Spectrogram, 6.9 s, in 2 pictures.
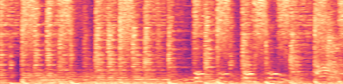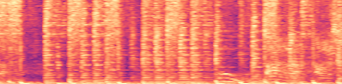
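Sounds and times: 
80s style beat at 123 bpm: 0.2s - 6.7s.

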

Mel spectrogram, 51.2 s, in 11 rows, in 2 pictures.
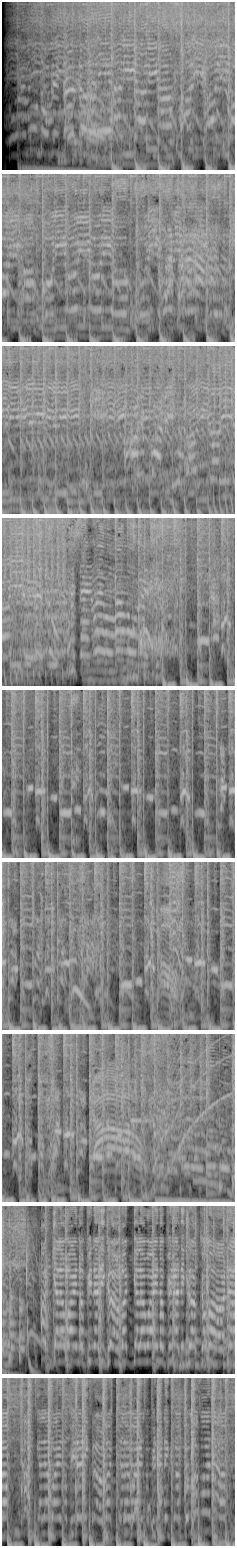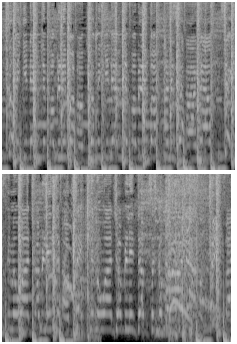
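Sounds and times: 
mambo music: 0.1s - 51.1s.

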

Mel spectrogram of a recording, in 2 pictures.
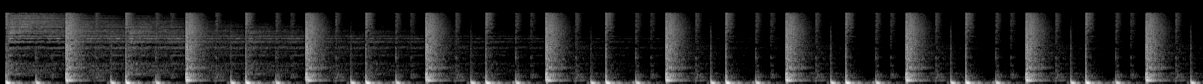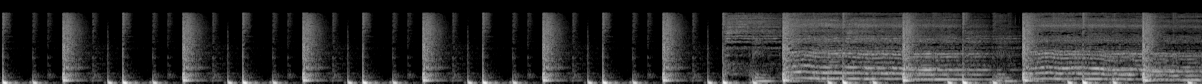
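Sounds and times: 
90s drum beat: 0.0s - 24.0s.

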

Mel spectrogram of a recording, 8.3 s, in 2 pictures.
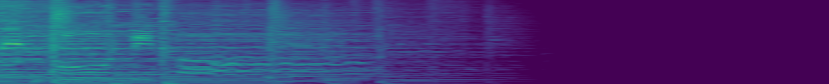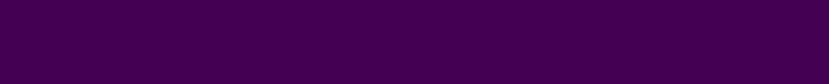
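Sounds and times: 
1970s style music: 0.0s - 2.8s.

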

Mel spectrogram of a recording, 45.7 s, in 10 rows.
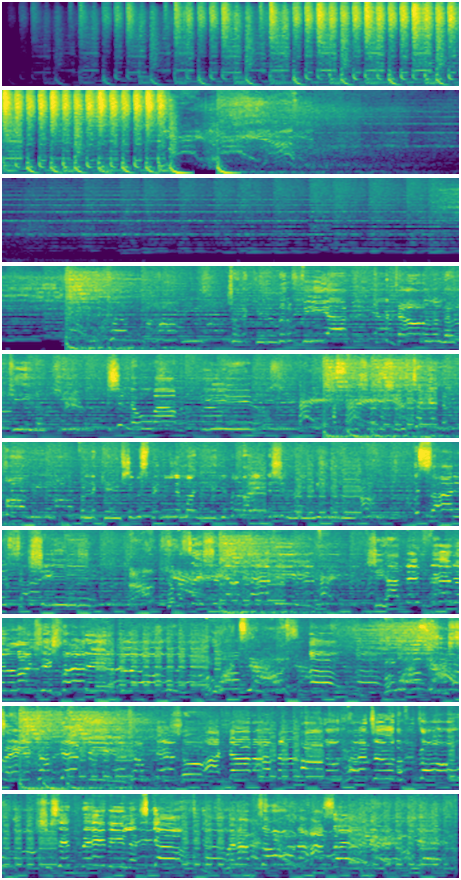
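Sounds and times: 
epic mashup music: 0.0s - 45.6s.

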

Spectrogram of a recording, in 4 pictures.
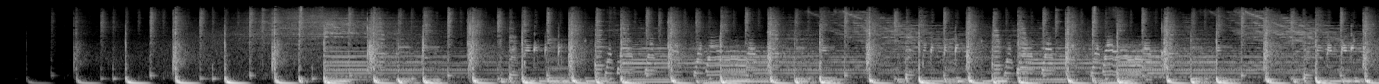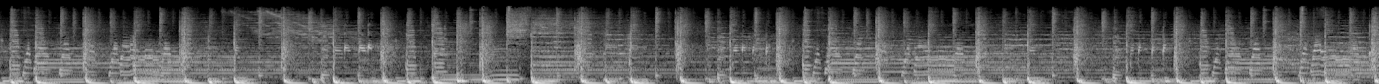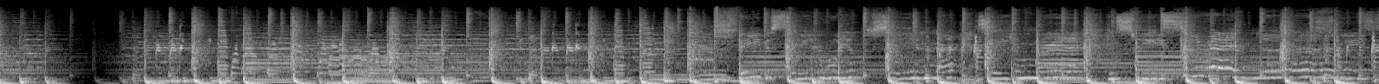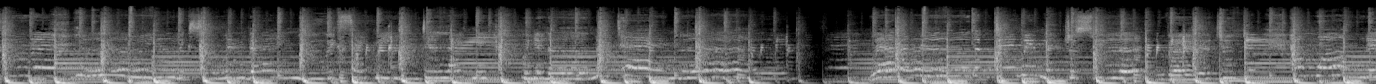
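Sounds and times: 
1980s club music at 121 BPM: 0.4s - 55.1s.

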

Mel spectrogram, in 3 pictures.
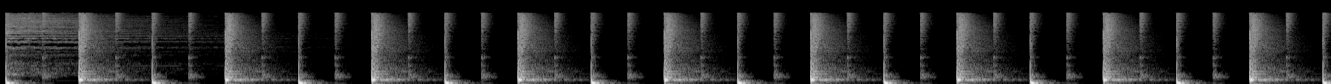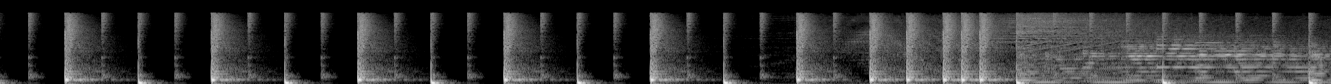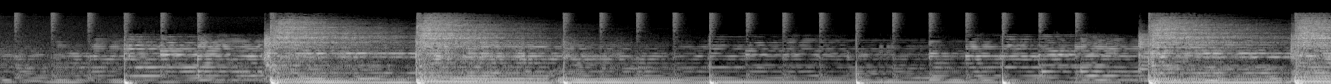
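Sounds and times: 
1970s drum beat: 0.0s - 36.9s, 38.0s - 38.8s, 39.5s - 39.9s.

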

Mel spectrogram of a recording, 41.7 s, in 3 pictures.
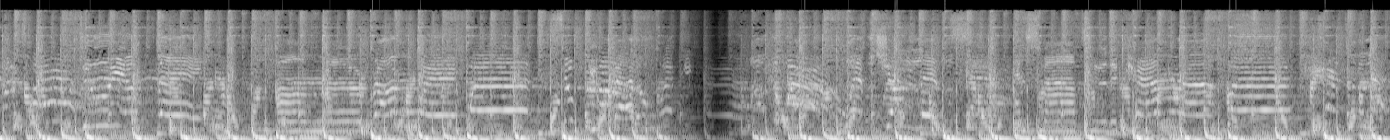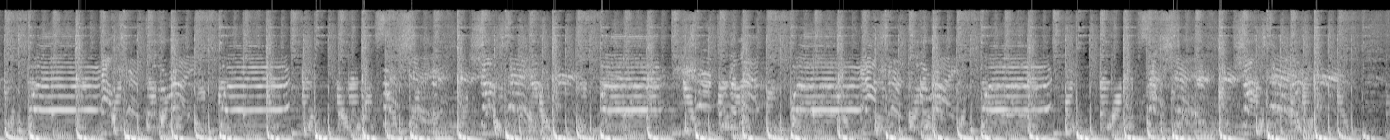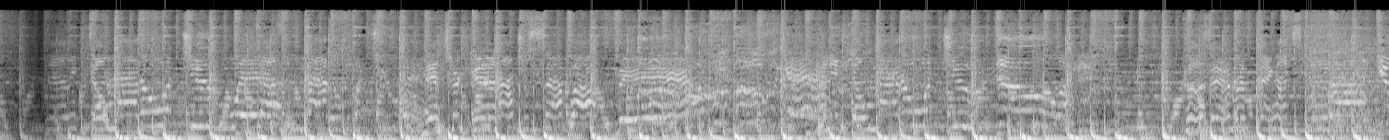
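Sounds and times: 
eighties style music track at 126 bpm: 0.0s - 41.6s.

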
